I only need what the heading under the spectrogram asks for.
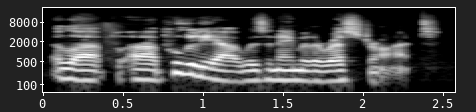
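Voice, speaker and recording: A woman's voice: extremely low pitch, brisk, no echo. A middle-aged woman, a podcast guest telling a story in casual chat and acting out the voices of the people she quotes. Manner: lively, animated storyteller who acts out quoted voices.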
